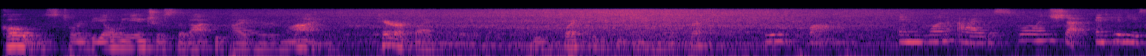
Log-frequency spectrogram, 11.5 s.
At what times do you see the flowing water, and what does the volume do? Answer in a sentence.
The flowing water can be heard from 0.0 to 11.4 s, getting louder then quieter.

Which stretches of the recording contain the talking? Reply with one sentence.
The talking can be heard from 0.0 to 11.4 s.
